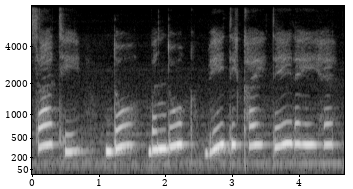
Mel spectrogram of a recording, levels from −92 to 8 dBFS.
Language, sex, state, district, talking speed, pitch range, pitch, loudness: Hindi, female, Madhya Pradesh, Bhopal, 115 wpm, 325-390 Hz, 380 Hz, -12 LUFS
